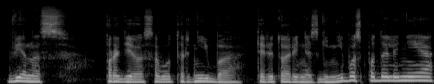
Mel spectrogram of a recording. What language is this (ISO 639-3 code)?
lit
